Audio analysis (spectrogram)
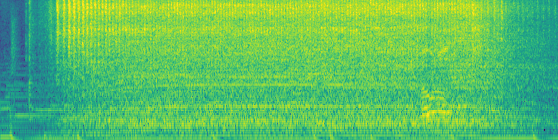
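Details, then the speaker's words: Two-stroke leaf blower during a maintenance check, spark plug found clean and recoil starter fine, run to listen for suspicious noises: it revs evenly with a steady fan rush and no knocks or scraping, normal running. "on a bien entendu que l'él fonctionnait comme il faut tout comme le taille e"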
